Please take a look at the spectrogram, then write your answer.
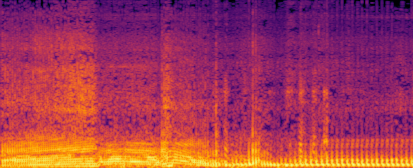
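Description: A KTM Duke motorcycle engine revs hard and close, the pitch climbing and falling through throttle blips with a clattering edge, loud and alone with no talking.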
